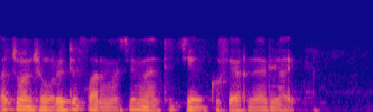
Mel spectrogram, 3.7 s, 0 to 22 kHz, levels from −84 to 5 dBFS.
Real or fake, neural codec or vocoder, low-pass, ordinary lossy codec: fake; codec, 16 kHz, 2 kbps, X-Codec, HuBERT features, trained on balanced general audio; 5.4 kHz; Opus, 16 kbps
